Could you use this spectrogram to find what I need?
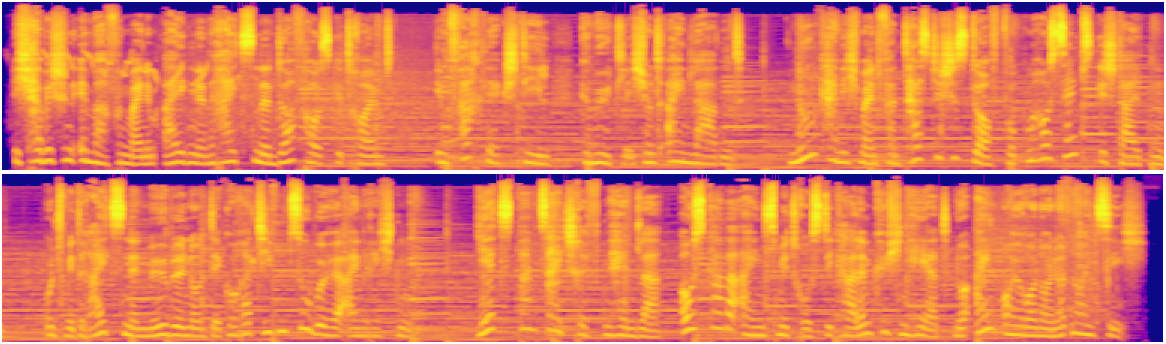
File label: female german doll comercial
